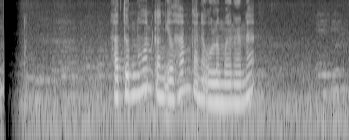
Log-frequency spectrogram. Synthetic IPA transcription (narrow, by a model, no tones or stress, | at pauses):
hat̪ʊrnuɦʊnkaŋilɦamkanaʔuləmananaʔ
